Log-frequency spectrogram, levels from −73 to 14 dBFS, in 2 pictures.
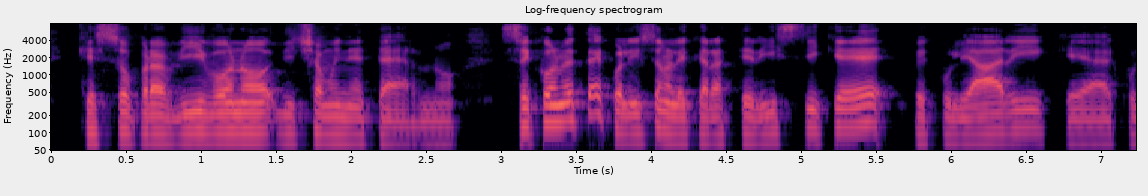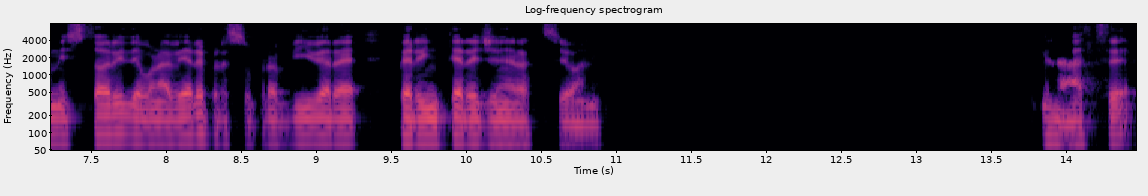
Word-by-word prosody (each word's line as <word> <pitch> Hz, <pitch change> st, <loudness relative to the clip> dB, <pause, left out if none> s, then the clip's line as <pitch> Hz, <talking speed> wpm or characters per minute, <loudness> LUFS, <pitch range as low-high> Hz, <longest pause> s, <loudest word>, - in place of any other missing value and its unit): che 110 Hz, -, -2 dB
sopravvivono, 110 Hz, +1 st, +4 dB
diciamo, 105 Hz, -2 st, 0 dB
in 95 Hz, -1 st, -1 dB
eterno. 80 Hz, -3 st, -4 dB, 0.2 s
Secondo 150 Hz, +4 st, +4 dB
te, 215 Hz, +2 st, +1 dB
quali 105 Hz, -2 st, +2 dB
sono 110 Hz, +2 st, +2 dB
le 100 Hz, -1 st, +2 dB
caratteristiche 110 Hz, +10 st, +1 dB
peculiari 110 Hz, +4 st, +1 dB
che 85 Hz, 0 st, -5 dB
alcune 85 Hz, +2 st, -5 dB
storie 100 Hz, +3 st, -3 dB
devono 85 Hz, -4 st, -5 dB
avere 95 Hz, +5 st, -2 dB
per -, -, -16 dB
sopravvivere 90 Hz, +2 st, -5 dB, 0.2 s
per 90 Hz, -1 st, -1 dB
intere 90 Hz, 0 st, -1 dB
generazioni? 80 Hz, -3 st, -8 dB, 2.9 s
Grazie, 80 Hz, -4 st, -7 dB
100 Hz, 95 wpm, -25 LUFS, 90-110 Hz, 2.9 s, sopravvivono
